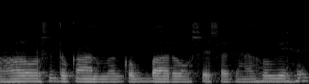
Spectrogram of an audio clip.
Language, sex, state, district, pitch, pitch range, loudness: Hindi, male, Bihar, Madhepura, 130 Hz, 125-135 Hz, -35 LUFS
